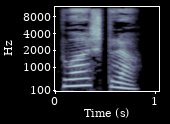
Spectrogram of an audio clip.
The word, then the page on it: ತ್ವಾಷ್ಟ್ರ: tvāṣṭra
